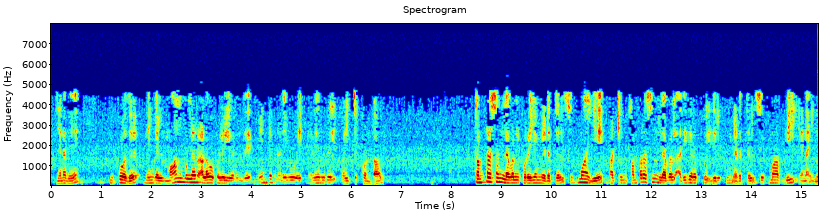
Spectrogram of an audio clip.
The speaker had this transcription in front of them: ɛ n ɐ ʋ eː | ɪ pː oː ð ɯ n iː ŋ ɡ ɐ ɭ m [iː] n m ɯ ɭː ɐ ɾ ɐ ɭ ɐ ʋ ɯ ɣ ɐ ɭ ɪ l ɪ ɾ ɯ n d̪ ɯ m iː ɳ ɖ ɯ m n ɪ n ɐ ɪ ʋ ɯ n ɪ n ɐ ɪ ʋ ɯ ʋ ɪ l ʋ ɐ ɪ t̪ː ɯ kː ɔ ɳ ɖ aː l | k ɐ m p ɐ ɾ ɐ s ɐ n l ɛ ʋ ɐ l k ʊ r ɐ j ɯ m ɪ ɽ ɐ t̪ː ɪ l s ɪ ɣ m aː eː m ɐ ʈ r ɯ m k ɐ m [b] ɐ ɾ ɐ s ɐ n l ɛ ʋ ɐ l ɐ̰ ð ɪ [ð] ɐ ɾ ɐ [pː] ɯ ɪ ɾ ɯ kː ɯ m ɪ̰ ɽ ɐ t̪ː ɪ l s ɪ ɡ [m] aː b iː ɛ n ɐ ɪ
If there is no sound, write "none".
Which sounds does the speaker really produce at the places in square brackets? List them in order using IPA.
aː, p, ɣ, pː, m

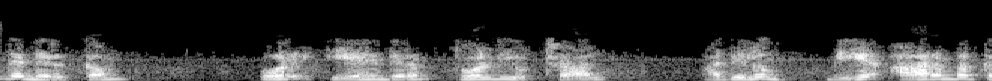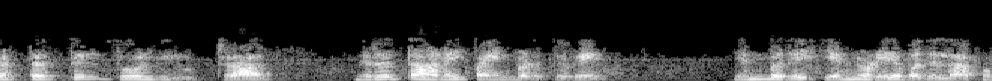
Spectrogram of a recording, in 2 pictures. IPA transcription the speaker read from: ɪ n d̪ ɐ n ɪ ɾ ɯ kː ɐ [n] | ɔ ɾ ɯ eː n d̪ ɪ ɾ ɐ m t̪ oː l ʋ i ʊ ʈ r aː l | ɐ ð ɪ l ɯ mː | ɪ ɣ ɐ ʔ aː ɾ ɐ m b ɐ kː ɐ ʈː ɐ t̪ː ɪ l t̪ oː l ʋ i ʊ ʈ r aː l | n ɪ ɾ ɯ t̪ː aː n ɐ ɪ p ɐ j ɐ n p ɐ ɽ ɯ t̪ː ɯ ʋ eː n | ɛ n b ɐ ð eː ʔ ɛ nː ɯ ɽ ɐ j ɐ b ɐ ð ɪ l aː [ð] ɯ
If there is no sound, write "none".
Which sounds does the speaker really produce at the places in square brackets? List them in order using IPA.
m, ɣ

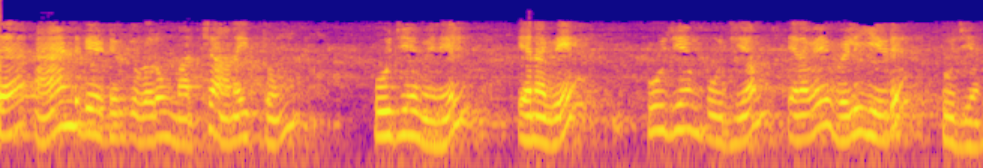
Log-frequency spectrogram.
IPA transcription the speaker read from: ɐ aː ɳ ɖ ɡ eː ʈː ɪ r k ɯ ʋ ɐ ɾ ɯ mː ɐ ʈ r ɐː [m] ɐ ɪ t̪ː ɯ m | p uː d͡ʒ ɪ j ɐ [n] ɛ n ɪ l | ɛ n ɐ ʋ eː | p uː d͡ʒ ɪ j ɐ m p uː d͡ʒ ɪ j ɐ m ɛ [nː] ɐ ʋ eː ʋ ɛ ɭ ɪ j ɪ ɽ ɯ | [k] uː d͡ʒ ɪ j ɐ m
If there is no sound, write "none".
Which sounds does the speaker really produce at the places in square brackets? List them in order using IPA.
n, m, n, p

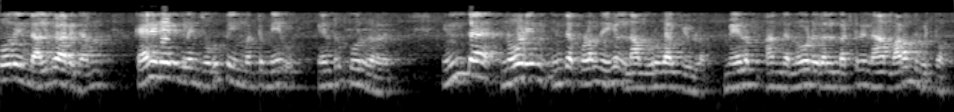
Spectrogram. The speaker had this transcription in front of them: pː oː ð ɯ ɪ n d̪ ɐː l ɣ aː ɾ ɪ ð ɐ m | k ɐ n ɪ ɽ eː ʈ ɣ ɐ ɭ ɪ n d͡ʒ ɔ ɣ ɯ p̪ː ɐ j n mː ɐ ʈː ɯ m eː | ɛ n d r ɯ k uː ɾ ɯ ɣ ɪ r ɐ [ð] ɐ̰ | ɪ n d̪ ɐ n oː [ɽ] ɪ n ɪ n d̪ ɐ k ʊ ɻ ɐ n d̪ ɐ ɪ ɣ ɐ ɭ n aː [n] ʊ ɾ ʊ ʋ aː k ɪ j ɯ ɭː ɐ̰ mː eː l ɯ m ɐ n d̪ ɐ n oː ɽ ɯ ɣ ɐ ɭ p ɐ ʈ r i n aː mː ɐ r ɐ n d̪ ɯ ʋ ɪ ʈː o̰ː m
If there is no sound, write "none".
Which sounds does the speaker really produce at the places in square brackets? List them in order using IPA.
ð, ɽ, m

